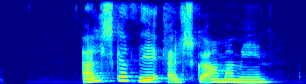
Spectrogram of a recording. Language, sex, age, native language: Icelandic, female, 10, Icelandic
